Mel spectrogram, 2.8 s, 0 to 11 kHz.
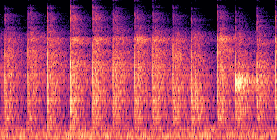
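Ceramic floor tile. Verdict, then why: Solid. A ceramic floor tile is tapped 14 times in a steady rhythm a couple of weeks after repair adhesive was injected beneath it. Each tap gives a short, bright, high-pitched click with only a brief ring and little low-end boom. The tile now sounds solid, with no hollow spot.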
